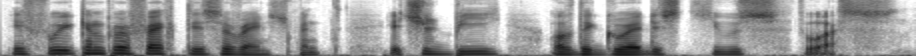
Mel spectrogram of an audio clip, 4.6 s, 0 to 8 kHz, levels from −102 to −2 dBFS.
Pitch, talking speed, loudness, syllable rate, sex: 125 Hz, 195 wpm, -19 LUFS, 5.3 syllables/s, male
